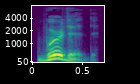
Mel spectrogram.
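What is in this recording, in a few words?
"worded", British English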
